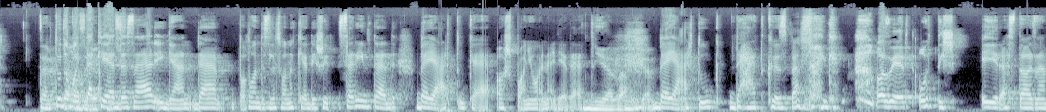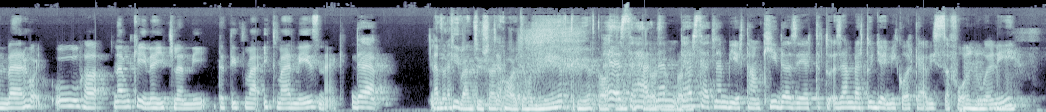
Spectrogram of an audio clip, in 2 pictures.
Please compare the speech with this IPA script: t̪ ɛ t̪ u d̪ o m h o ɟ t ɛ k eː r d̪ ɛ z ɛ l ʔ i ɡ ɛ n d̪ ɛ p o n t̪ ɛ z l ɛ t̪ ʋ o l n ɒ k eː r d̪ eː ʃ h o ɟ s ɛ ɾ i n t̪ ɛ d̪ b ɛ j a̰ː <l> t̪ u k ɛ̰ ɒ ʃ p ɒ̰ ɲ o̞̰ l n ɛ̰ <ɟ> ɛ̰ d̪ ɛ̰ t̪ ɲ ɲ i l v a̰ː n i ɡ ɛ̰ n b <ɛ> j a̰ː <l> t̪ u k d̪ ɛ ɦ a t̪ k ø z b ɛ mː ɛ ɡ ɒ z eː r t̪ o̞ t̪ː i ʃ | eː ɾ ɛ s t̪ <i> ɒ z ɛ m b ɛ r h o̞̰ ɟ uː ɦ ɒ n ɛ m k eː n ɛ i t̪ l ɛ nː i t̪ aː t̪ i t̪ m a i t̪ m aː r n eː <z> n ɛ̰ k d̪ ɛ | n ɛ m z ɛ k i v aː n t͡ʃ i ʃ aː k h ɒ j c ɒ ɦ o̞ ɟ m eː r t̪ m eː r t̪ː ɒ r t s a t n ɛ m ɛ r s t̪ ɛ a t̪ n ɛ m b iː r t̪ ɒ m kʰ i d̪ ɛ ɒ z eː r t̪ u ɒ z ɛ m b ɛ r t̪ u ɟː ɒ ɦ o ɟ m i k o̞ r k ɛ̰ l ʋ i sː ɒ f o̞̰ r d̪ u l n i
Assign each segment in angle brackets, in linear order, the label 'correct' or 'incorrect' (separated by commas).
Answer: incorrect, correct, correct, incorrect, incorrect, correct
